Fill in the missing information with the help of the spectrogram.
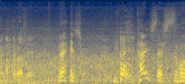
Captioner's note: laughs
